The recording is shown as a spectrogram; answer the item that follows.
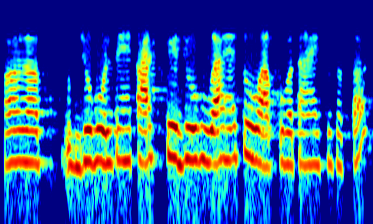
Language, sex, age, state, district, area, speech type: Hindi, female, 30-45, Uttar Pradesh, Varanasi, rural, conversation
